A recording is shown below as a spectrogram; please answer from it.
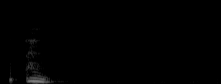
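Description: A man's short voiced grunt, falling in pitch, about a quarter second in, just after a faint mouth click; the rest is quiet room tone.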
